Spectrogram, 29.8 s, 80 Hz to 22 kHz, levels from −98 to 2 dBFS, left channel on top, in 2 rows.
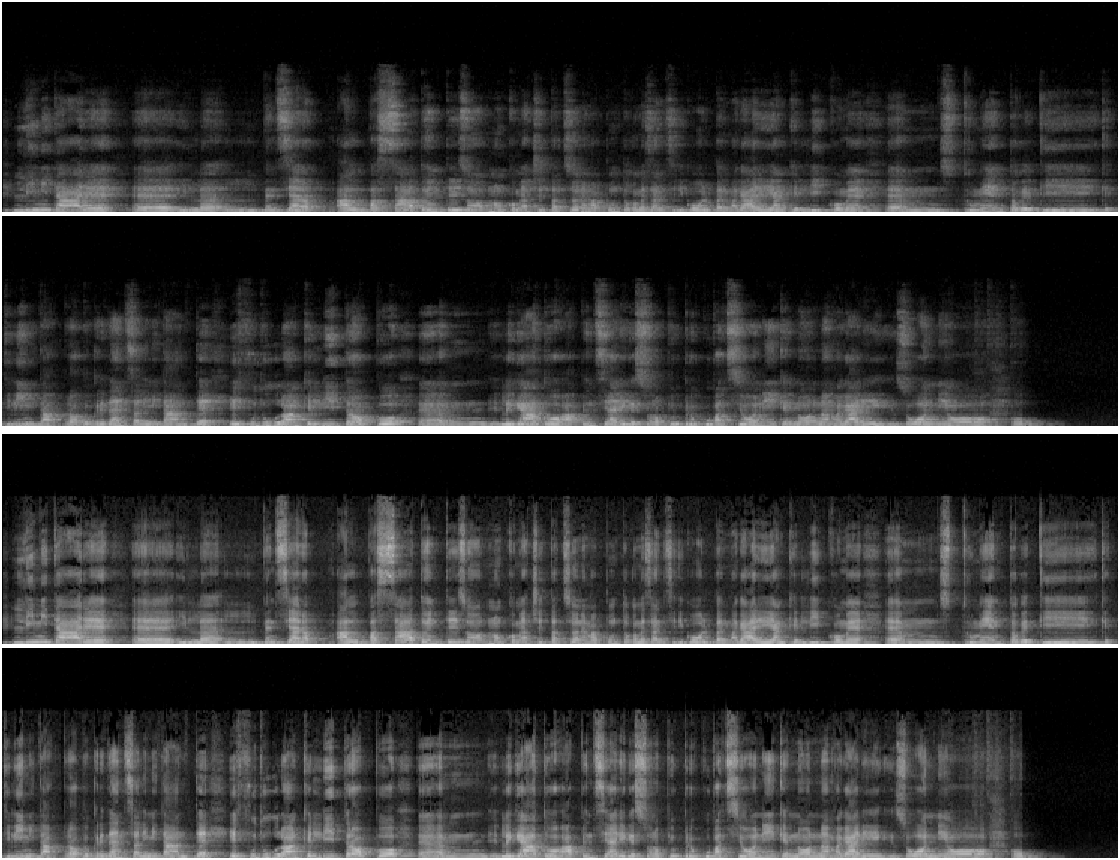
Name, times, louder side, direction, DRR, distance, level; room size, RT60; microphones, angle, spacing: voice 1, 0.0-28.5, right 4 dB, 70° right, 9 dB, 0.6 m, -34 dB
9.8 x 4.5 x 4.0 m, 0.91 s
head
